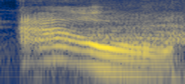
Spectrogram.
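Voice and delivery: loud, high "ow" then a drawn-out call; wincing exclamation. Real, not acted. Commentator seeing a player hit, wincing loudly. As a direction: react as if you felt the hit. Reacting to a painful hit live.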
